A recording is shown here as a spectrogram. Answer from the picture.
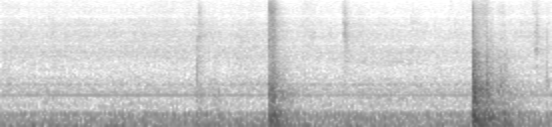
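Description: A wheeled plastic trash cart rolled along a hard floor with a steady low rumble, and two knocks about a second and a half apart, the second louder.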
